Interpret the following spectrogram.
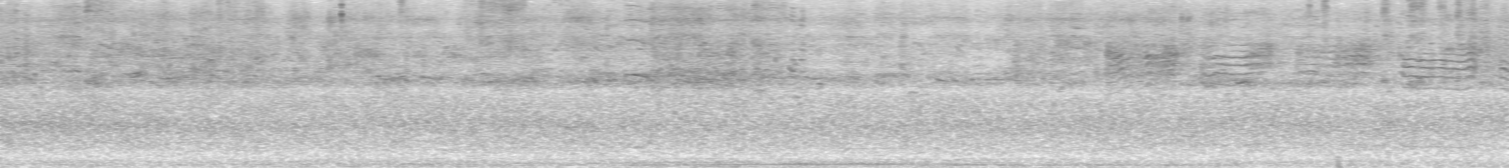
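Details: Black flying foxes (Pteropus alecto) in their roost at mid-morning, not yet settled for the day. Many overlapping raspy, harmonic squabbling calls chatter continuously over a steady, broad background hiss.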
